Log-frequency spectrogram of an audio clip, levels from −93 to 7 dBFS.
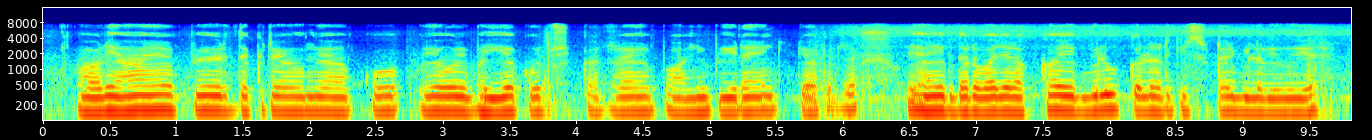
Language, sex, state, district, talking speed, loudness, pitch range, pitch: Hindi, female, Uttar Pradesh, Jalaun, 240 wpm, -15 LUFS, 140-150 Hz, 145 Hz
